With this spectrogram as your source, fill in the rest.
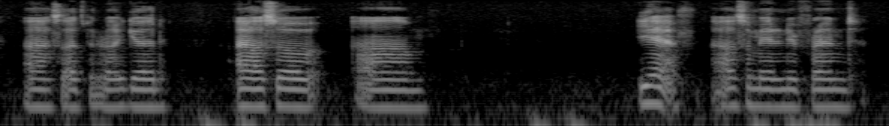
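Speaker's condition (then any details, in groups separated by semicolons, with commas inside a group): Cerebral palsy; able to speak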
